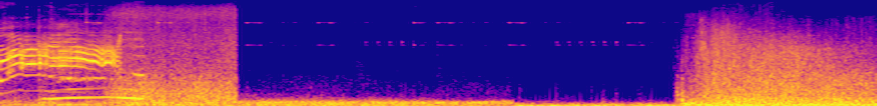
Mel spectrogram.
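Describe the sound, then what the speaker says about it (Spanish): A cartoon volcano erupts in loud, broadband booming blasts: a short burst after a high shrill cry, a quieter low rumble, then a second sustained roaring eruption at the end. "¡El volcán hace erupción!"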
